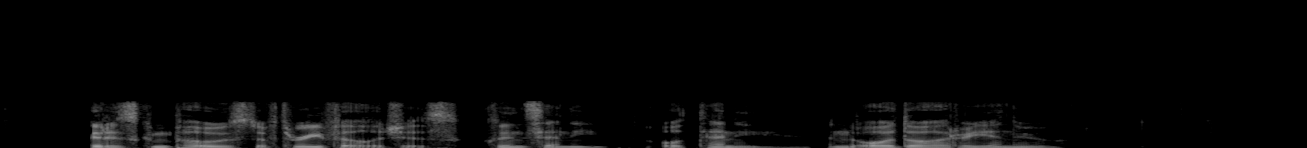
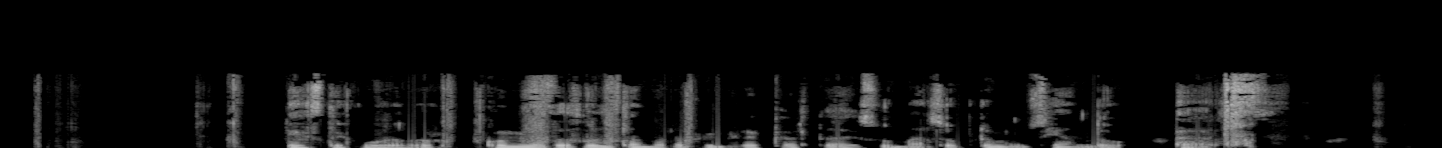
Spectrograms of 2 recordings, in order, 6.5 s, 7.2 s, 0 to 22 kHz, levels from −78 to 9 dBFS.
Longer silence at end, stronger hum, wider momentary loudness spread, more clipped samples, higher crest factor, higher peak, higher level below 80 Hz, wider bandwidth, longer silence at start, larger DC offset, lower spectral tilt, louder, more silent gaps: first, 1.25 s vs 0.3 s; neither; about the same, 12 LU vs 11 LU; neither; about the same, 22 dB vs 22 dB; second, -16 dBFS vs -2 dBFS; second, -66 dBFS vs -56 dBFS; second, 7.4 kHz vs 11.5 kHz; first, 0.45 s vs 0.2 s; neither; about the same, -4 dB/octave vs -4 dB/octave; second, -37 LUFS vs -22 LUFS; first, 4.08-4.14 s vs none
